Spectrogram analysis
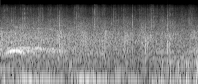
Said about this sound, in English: We want to thank you folks so much for coming out. Stay close. We've got a sold out crowd here. Yeah, give yourself a hand.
